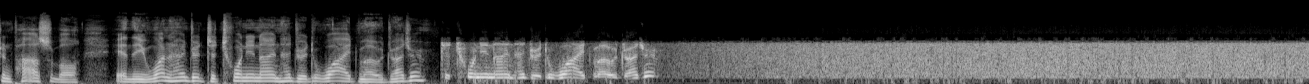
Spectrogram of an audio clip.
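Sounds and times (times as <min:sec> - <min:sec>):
radio receiver hiss: 0:04.3 - 0:13.0.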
